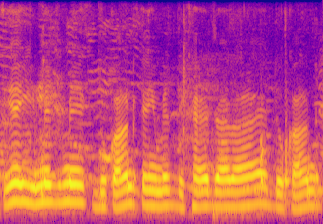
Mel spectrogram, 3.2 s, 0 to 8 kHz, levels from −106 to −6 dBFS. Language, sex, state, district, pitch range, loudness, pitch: Hindi, male, Haryana, Jhajjar, 155-185 Hz, -14 LUFS, 160 Hz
